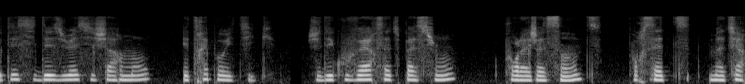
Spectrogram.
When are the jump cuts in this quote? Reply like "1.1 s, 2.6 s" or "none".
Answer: 2.9 s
